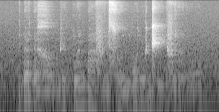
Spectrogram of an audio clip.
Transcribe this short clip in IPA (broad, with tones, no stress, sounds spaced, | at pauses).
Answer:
ɗ ə˦ ɗ ə˦ ɣ o˦ b e˧ kʷ ã˧ ɓ a˨˦ f i˦ s o˨ ɲ o˦ ɾ u˦ d͡ʒ iː˨ v ã˨ l o˧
